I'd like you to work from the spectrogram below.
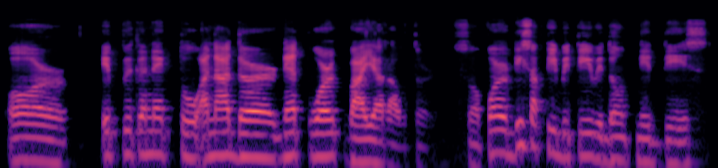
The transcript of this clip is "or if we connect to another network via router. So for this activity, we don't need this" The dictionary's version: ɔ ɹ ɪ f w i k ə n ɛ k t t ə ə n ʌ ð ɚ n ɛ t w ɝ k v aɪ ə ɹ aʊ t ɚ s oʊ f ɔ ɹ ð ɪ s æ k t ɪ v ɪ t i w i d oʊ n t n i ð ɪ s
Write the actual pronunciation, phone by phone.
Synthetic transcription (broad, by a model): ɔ ɹ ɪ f w i k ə n ɛ k t t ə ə n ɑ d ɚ n ɛ t w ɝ k b aɪ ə ɹ aʊ t ɚ s oʊ f ɔ ɹ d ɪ s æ k t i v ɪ t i w i d oʊ n t n i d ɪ s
